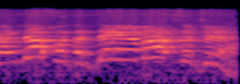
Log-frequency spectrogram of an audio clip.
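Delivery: high-pitched, exasperated outburst; fed-up retort. Retold or imitated. Brother sick of hearing about oxygen, exasperated. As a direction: cut him off, fed up. [name] snapping back at brother.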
